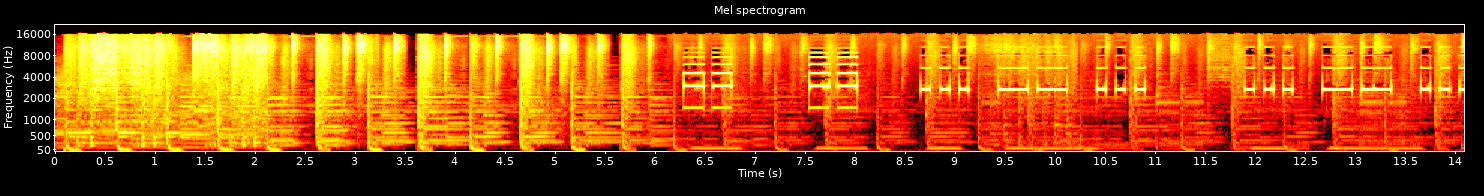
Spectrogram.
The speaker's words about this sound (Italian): Come mi avete sentito, è appena arrivato un SMS, un messaggio di 160 caratteri che arriva sul telefonino, ma in realtà quello che è stato trasmesso è una sequenza di bit che è stata ordinata secondo un certo formato.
